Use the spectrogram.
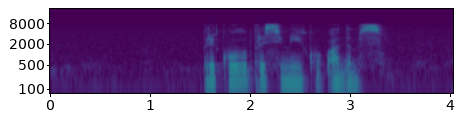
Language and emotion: Russian, neutral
